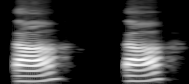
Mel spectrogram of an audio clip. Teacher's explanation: जुबान बिल्कुल सीधी है। ऊपर की तरफ नहीं उठ रही।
